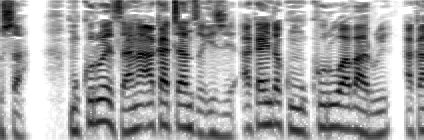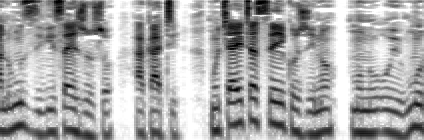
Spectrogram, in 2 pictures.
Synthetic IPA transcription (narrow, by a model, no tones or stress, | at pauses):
mukuɾuwe̞zanaːkatanzwaiʐiʔakae̞ndakumukʰuɾuwaʋarwiakandomuziʋisaiʐo̞ːʐo̞ | akaːti | mut͡ʃaitase̞iko̞ʐino̞mun̤uːjumu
